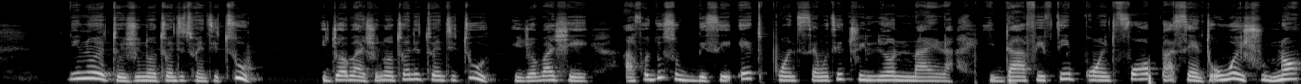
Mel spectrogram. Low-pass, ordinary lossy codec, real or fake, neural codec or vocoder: none; none; real; none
